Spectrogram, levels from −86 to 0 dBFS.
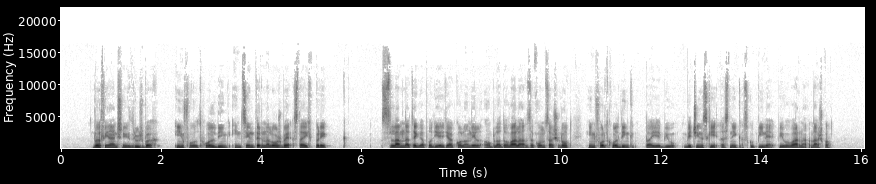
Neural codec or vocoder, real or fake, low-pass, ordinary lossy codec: none; real; 19.8 kHz; MP3, 64 kbps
